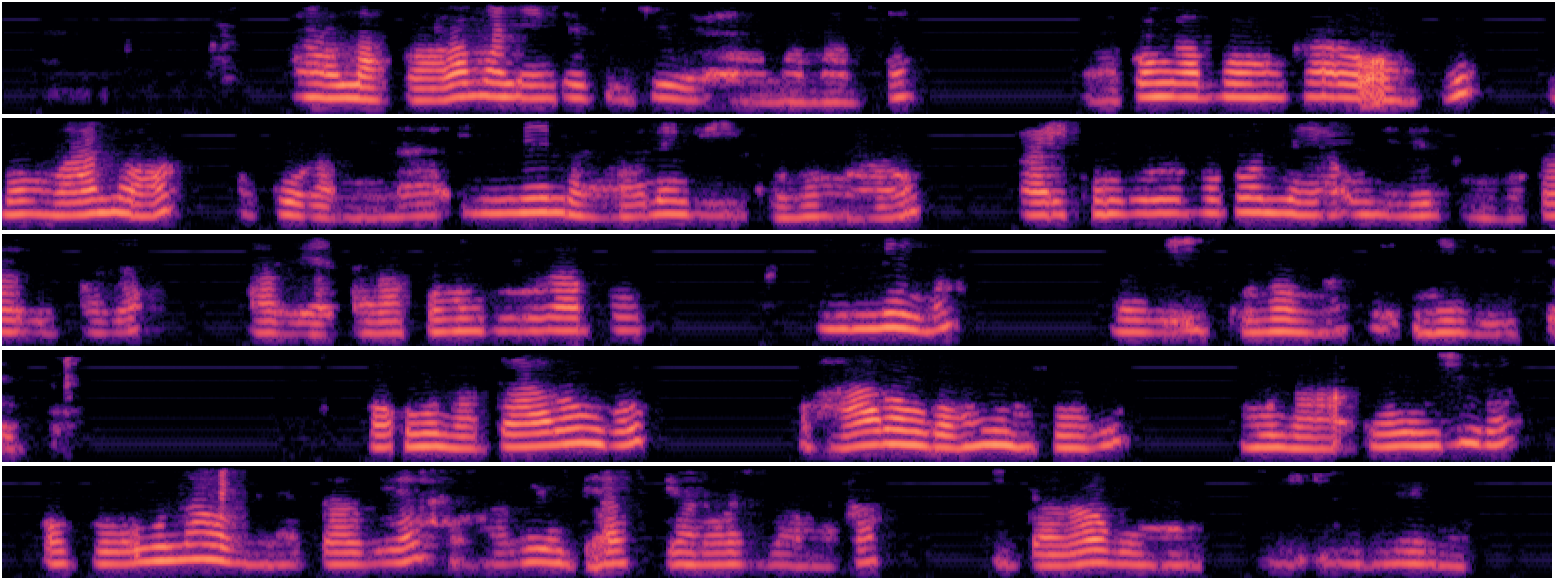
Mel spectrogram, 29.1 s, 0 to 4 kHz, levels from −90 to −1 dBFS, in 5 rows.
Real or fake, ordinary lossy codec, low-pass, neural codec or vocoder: fake; MP3, 24 kbps; 3.6 kHz; vocoder, 22.05 kHz, 80 mel bands, HiFi-GAN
